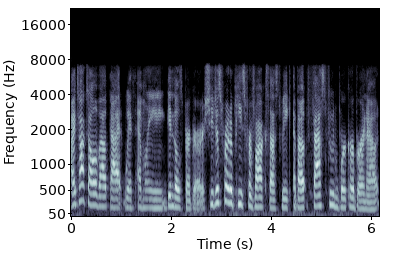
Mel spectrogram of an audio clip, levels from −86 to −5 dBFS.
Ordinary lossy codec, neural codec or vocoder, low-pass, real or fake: Opus, 64 kbps; codec, 16 kHz, 4 kbps, FreqCodec, smaller model; 7.2 kHz; fake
